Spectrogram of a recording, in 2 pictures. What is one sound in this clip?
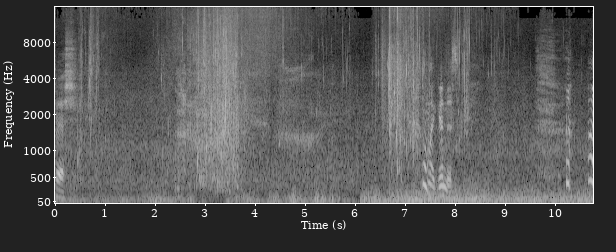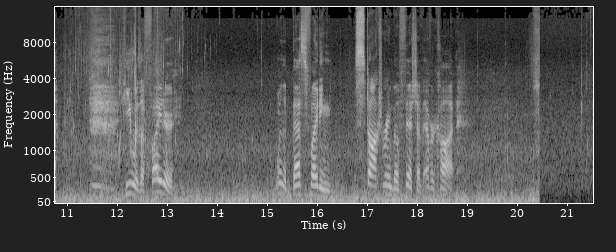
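River water rushes and splashes nearby.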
